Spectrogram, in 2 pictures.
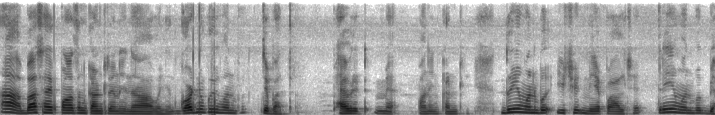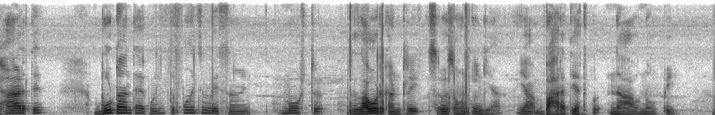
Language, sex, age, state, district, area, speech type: Kashmiri, male, 18-30, Jammu and Kashmir, Srinagar, urban, spontaneous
